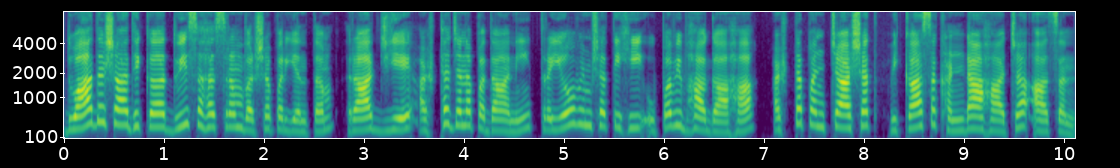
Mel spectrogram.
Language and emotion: Sanskrit, neutral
